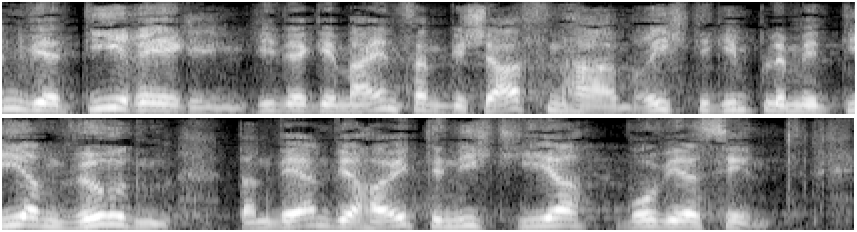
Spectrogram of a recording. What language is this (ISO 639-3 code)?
deu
